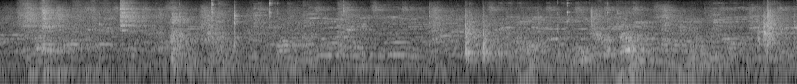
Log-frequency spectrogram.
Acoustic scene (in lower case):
cafe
